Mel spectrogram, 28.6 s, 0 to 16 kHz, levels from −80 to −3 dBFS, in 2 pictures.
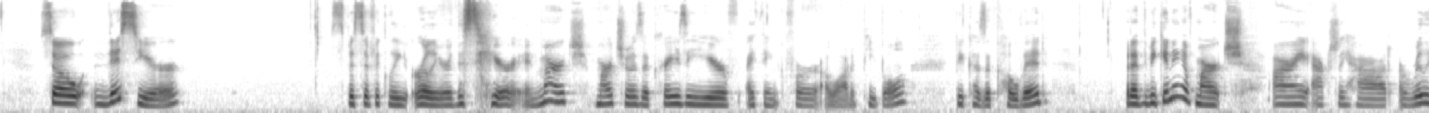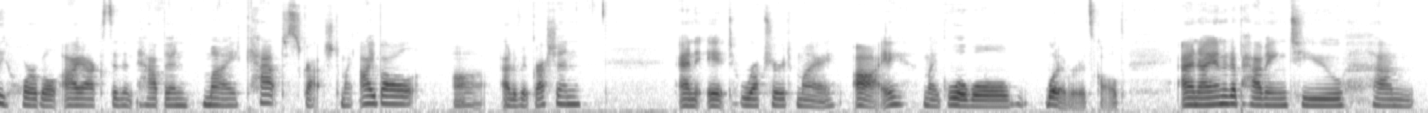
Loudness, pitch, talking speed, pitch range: -33 LUFS, 195 Hz, 135 wpm, 185-225 Hz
